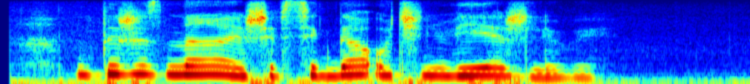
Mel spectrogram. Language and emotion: Russian, positive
